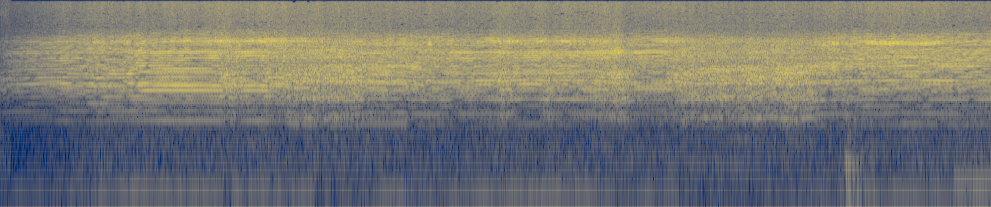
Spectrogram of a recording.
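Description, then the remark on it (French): An electric razor buzzes steadily for several seconds, a bright whirring drone with slight shifts in pitch as it moves, briefly changing tone near the end. “Euh, moi, ce qui me plaît surtout, c'est de tenir un rasoir entre les mains.”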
